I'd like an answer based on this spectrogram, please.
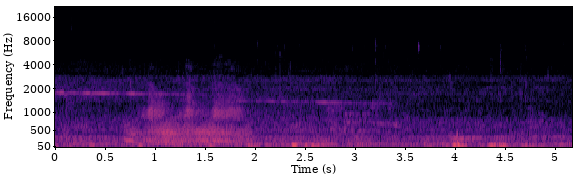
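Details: Loud, cheeky stray cat met on the street gives a drawn-out, wavering meow lasting about a second, with a second yowl close behind, over low rumbling street noise and a faint steady tone.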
